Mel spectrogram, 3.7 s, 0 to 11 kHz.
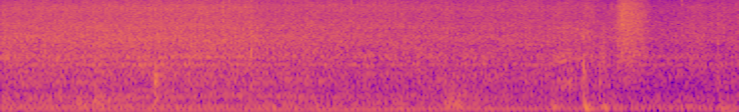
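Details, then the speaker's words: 2011 Hyundai ix35 G4KD, 153,000 km, after repair of coked rings, heavy oil burning and winter cold-start knock: low even idle hum with steady beat, no knock or ticking; engine runs smoothly. "так пробег 153000 сами слышали работает ровно год 2011"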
